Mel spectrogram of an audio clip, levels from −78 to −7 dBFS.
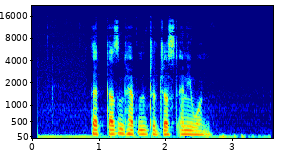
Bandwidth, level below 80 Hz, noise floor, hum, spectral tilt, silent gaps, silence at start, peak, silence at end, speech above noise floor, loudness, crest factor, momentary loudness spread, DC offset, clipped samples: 15.5 kHz; -44 dBFS; -46 dBFS; none; -5.5 dB/octave; none; 0.1 s; -6 dBFS; 0.05 s; 23 dB; -24 LUFS; 20 dB; 23 LU; under 0.1%; under 0.1%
